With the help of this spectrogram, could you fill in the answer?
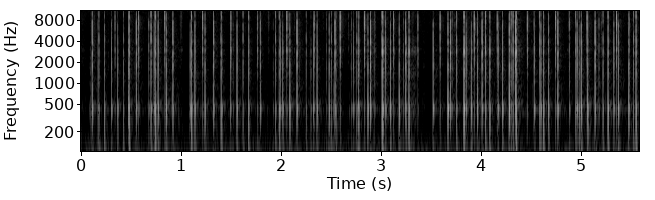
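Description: Long pink nails tap rapidly on a small white glossy cardboard iPhone 7 Plus box held beside the mic. About thirty quick, dry clicks come in an uneven, crackling stream, each with a hollow tone around 420 Hz and a bright edge. Each click stops almost instantly, with no ring.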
